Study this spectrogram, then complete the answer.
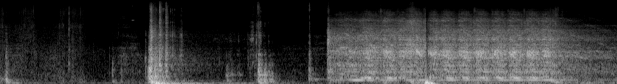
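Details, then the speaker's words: Freshly rebuilt 4.6L stroker engine in a 1993 Jeep Cherokee Sport XJ with fuel injection and rebuilt 5-speed, first start before break-in: a few cranking bursts, then it catches and settles into a steady even idle, not 180 degrees out. "well it starts it's not 180 out ben didn't jinx me this time or put some sort of foo bar in there so we're good"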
